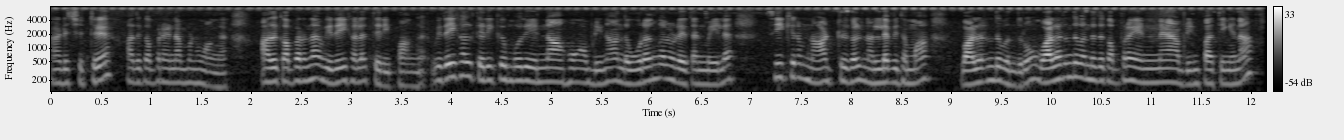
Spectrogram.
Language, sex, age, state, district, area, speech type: Tamil, female, 60+, Tamil Nadu, Mayiladuthurai, rural, spontaneous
